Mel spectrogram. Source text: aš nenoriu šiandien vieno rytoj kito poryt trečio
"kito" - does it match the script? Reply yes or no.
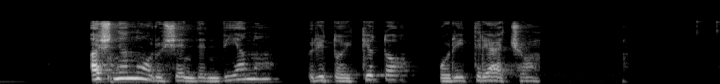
yes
